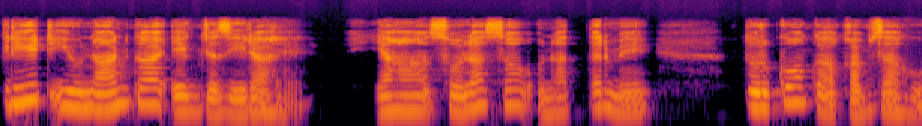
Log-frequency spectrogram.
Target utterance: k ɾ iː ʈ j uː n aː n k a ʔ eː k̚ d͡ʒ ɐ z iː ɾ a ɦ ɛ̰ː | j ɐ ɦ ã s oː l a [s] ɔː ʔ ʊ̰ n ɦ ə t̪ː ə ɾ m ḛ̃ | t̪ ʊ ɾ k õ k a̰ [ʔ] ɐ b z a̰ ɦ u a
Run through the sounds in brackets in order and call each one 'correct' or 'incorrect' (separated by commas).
correct, incorrect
